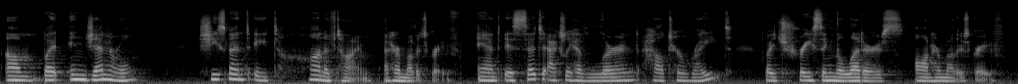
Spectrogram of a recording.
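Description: Young woman, podcast co-host, mellow low voice, chatty, laughs often. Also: steady tone, moderate pace. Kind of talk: casual history chat.

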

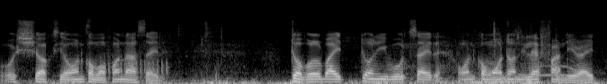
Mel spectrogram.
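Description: A man with a Trinidadian accent giving chatty, excitable running commentary while fishing from a small boat. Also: medium pitch, normal speed. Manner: chatty, excitable, creole phrasing. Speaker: fishing vlogger. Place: outdoors on a small boat at sea. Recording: noisy outdoor water and wind.

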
